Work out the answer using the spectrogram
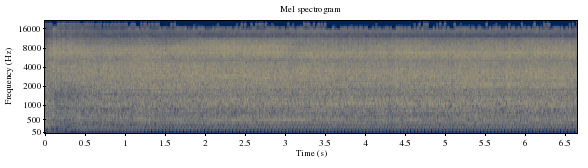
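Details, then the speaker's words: Cub Cadet ZT1 54-inch mower twin engine with a failed Kohler ignition coil (one spark plug burning, one not): loud, lumpy, uneven running instead of a smooth hum, one cylinder dropping out; coil misfire. "my buddy Ronnie came by and he even said it sounds like a coil misfire and I kind of agreed with him"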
